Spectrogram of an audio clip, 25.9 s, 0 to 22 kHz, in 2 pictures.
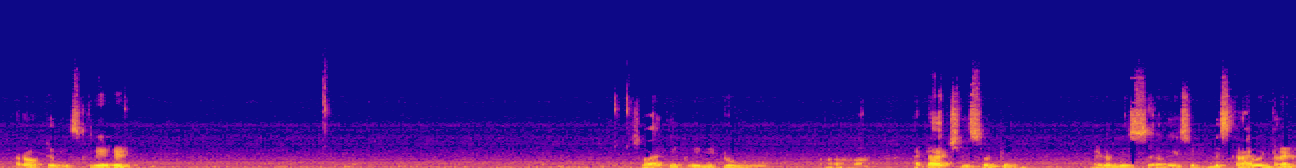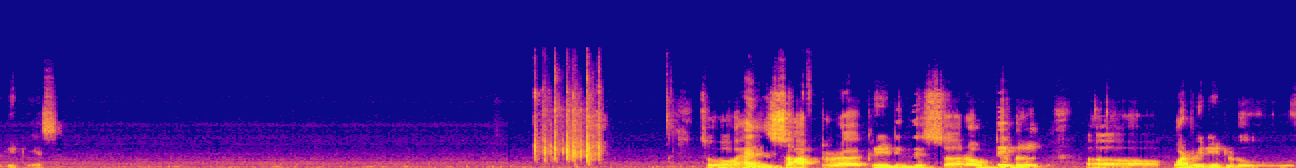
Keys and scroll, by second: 18.0 Return.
